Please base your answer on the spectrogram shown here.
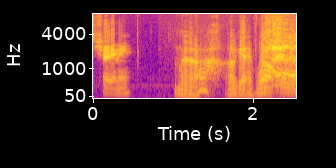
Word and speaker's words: Chani: Okay, because I always say Chani. Because I always read it as Chani, but I've had, I think in our last podcast and a couple times I've seen it spelled out phonetically, it's Cheney.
